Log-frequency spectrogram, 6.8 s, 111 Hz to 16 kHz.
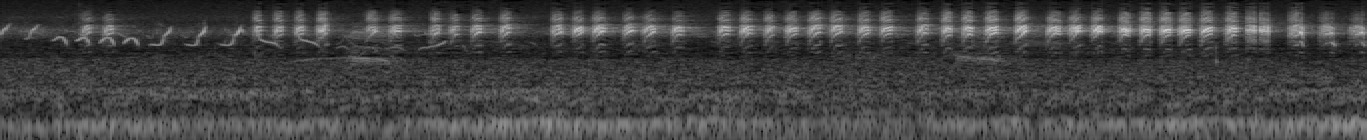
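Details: Sedge warbler at De Hoge Dijk in Amsterdam, Netherlands, 11 April 2017, opening with sliding whistled notes, then rapid scratchy churring trills that speed up and grow louder, with a low hum beneath.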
